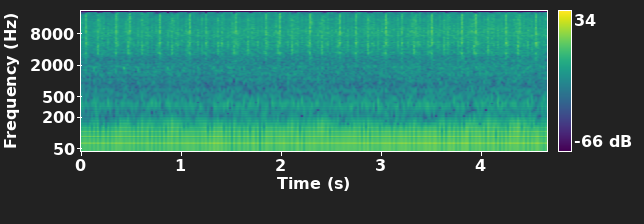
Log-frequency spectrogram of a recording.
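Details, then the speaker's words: 2002 Rover 75 / MG ZT warming to normal temperature at idle. Light, quick ticking of about five a second over a steady engine note from a couple of noisy valve tappets, suspected low oil pressure; no other obviously bad engine noise. "but I cannot hear any obviously bad sound from the sound from the entr apart from a couple of taets that's loing a bit of oil pressure"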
